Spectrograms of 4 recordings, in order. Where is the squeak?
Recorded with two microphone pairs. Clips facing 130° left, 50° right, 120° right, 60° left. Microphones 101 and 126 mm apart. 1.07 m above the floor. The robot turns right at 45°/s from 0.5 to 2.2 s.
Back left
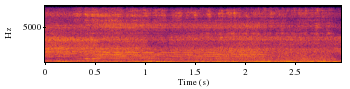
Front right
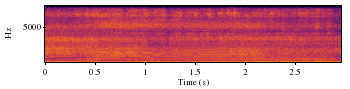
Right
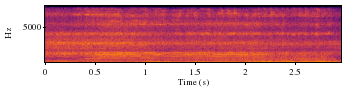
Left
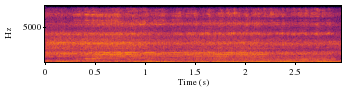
140° left, 5 m; by 2.9 s 140° right, 5 m.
